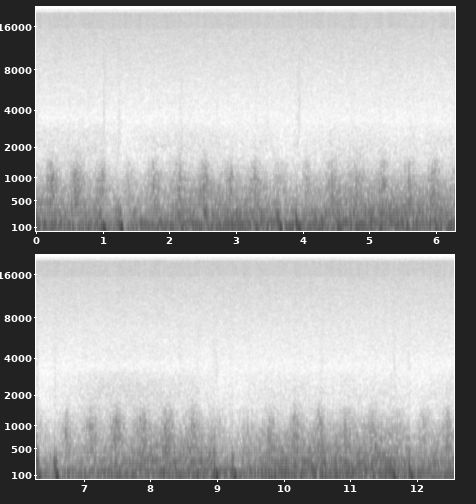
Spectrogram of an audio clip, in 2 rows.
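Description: Rapid, steady whooshing pulses at about 140–150 a minute over a muffled low rumble; fetal heartbeat heard through the womb.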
